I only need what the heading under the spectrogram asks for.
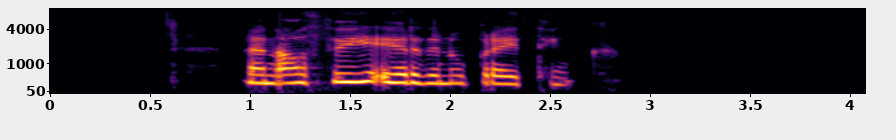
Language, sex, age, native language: Icelandic, female, 40-49, Icelandic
